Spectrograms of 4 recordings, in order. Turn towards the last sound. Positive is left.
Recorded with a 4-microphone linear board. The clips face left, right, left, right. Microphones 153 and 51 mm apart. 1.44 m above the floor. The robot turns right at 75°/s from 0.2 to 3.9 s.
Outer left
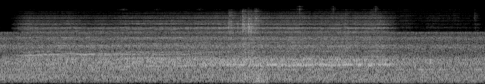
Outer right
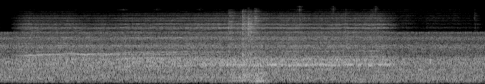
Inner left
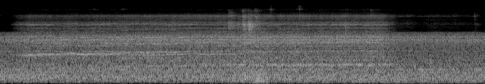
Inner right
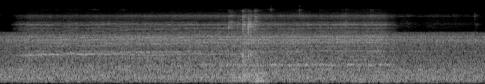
turn(degrees=5)  # may be behind; listen again after turning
